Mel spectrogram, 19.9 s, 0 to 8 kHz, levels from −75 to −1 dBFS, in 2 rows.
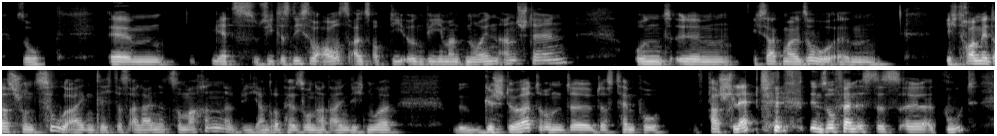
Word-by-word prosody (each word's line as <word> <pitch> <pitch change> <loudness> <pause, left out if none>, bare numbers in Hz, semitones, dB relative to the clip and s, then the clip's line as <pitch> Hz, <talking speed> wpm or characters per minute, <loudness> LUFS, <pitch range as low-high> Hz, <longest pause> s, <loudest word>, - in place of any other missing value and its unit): so. 95 0 -5 0.7
Ähm, 110 -1 +2 0.4
jetzt 115 -1 -3
sieht 115 +4 -8
es - - -4
nicht 130 0 -1
so 130 - 0
aus, 125 +6 -1
als 120 0 -3
ob 115 - -10
die 115 - -5
irgendwie 115 0 -2
jemanden 115 -2 -1
neuen 115 +4 0
anstellen. 145 +5 -5 0.6
Und, 115 -1 +1
ähm, 110 -2 +1
ich 105 - -9
sage 125 0 -1
mal 115 -3 +2
so, 120 -5 +1
ähm, 105 -2 -4 0.6
ich - - -2
traue 130 +6 +4
mir 130 -1 +6
das 125 0 +1
schon 115 -4 -1
zu 120 - +1
eigentlich, 110 +1 -3
das 115 -1 -8
alleine 110 0 -3
zu 115 -1 -7
machen. 125 +1 -5
Die 100 0 -8
andere 100 0 -3
Person 105 0 -2
hat 105 0 -4
eigentlich 105 0 -3
nur 110 0 -1 0.5
gestört 110 +8 +2
und, 110 -2 0
äh, 105 -1 +4
das 105 0 -4
Tempo 105 -3 -2 0.4
verschleppt. - - +6 0.3
Insofern 145 -1 +7
ist 135 0 -2
das, 120 -1 0
äh, 120 -1 +1
gut. 220 - -4
110 Hz, 150 wpm, -22 LUFS, 105-125 Hz, 0.7 s, Insofern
